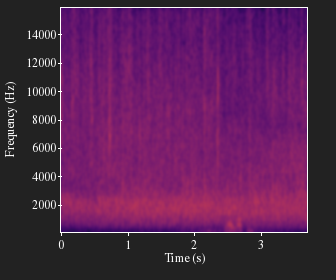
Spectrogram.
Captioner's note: round of applause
